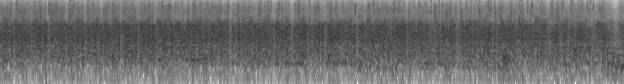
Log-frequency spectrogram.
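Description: An audience applauds loudly in a hall.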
